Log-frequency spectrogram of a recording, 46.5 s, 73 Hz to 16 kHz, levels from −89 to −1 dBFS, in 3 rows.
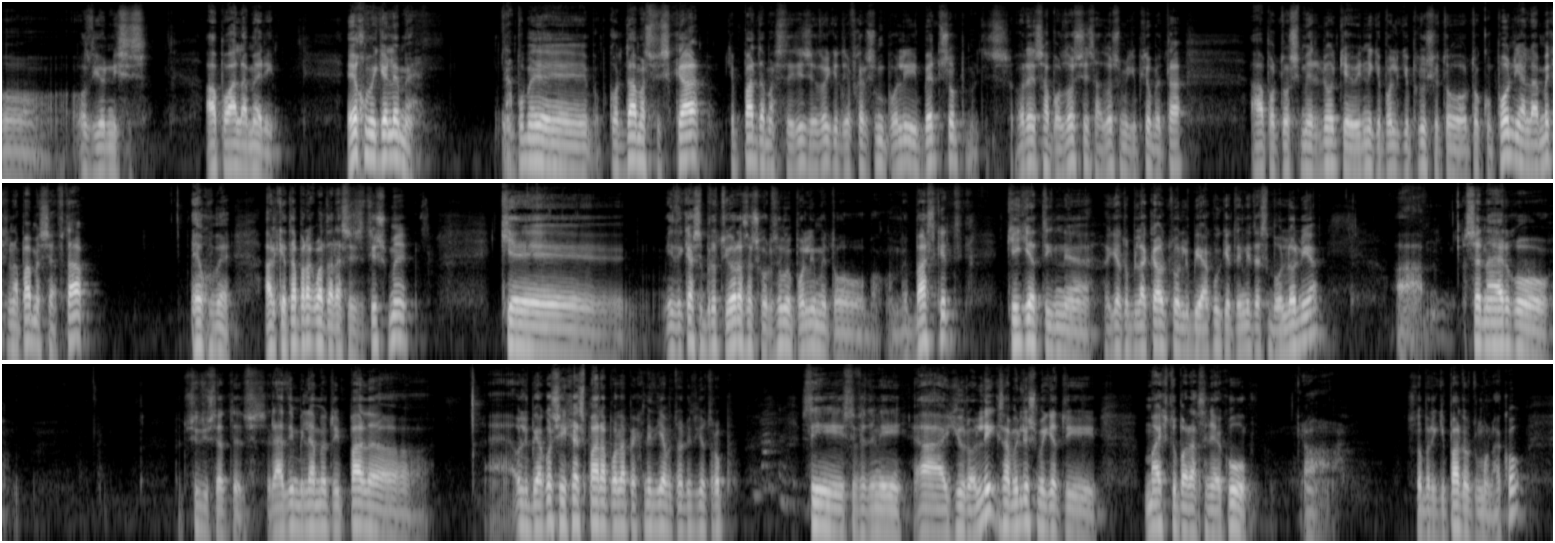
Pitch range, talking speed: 100-120 Hz, 150 wpm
